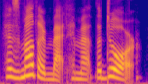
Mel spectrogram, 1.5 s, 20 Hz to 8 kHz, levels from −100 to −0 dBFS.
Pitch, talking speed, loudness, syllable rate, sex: 245 Hz, 285 wpm, -17 LUFS, 5.8 syllables/s, female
